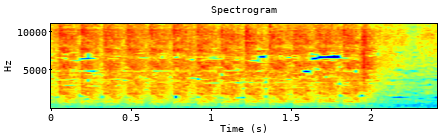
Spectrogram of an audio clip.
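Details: 2016 Isuzu 4HK1 electronic diesel engine: the starter turns it over with an even, rapid chugging for about two seconds, then it trails off without firing. Cranks but won't start.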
